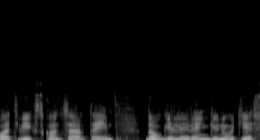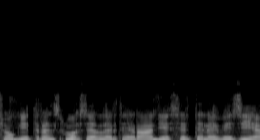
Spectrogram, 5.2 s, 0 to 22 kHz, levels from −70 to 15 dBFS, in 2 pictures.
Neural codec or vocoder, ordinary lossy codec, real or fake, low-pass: none; Opus, 24 kbps; real; 7.2 kHz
